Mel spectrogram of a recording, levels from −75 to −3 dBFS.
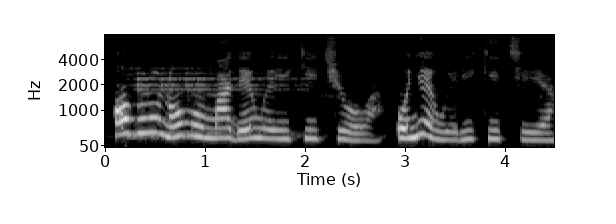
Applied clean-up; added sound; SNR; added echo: none; Ringtone / Keyboard (musical); 17 dB; none.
